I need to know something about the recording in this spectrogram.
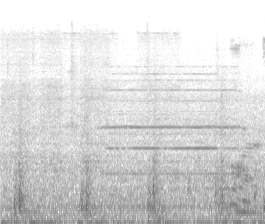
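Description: A train runs steadily along the rails of Japan's Nemuro Main Line and Sekisho Line, between Obihiro, Shintoku and Minami-Chitose, with a constant rumble, its wheels thumping over rail joints at regular intervals, while a faint high whine holds underneath. No one speaks.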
